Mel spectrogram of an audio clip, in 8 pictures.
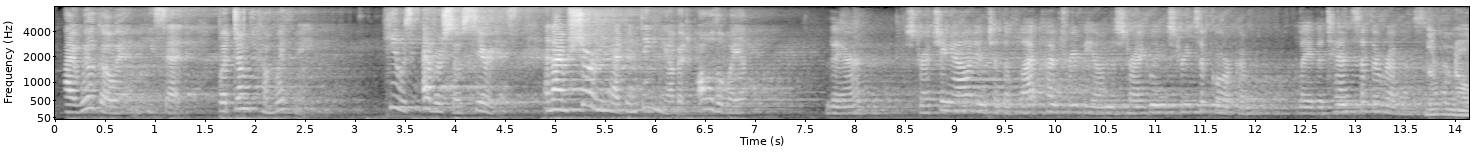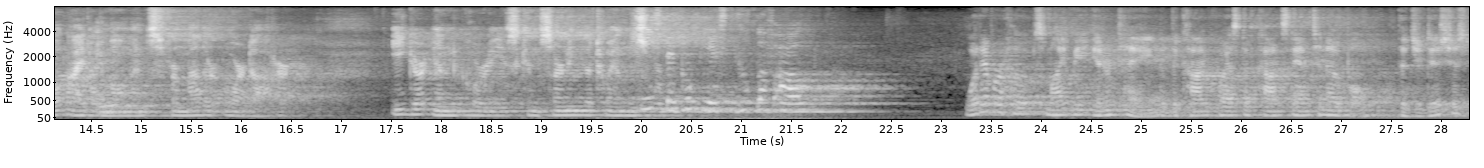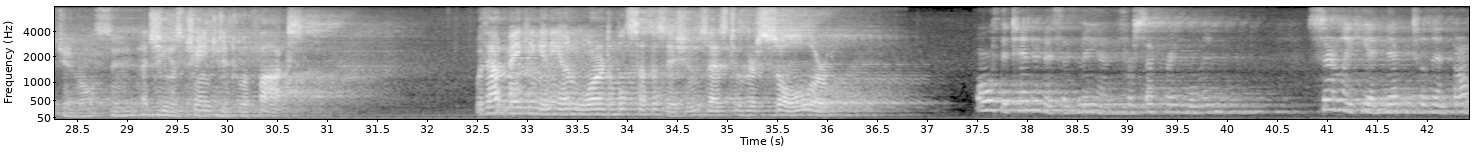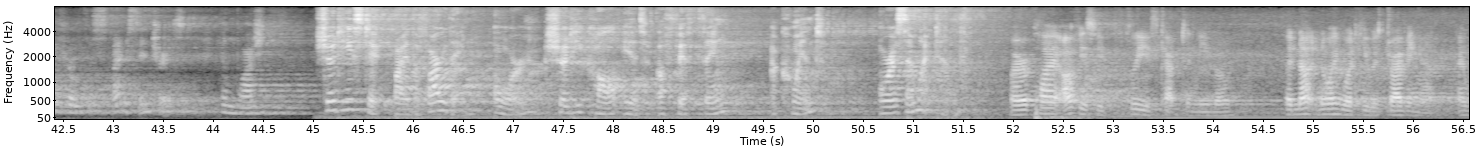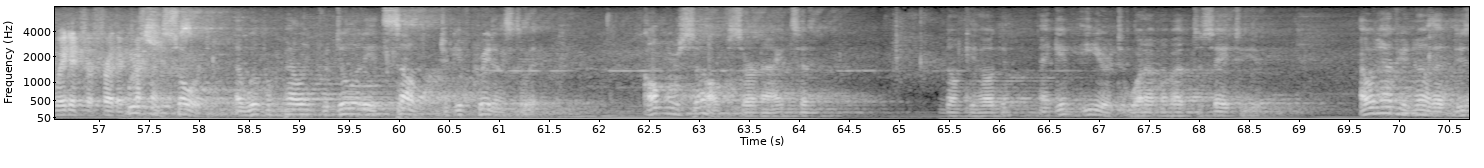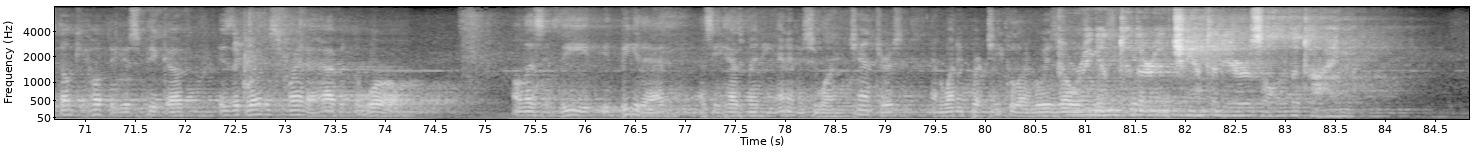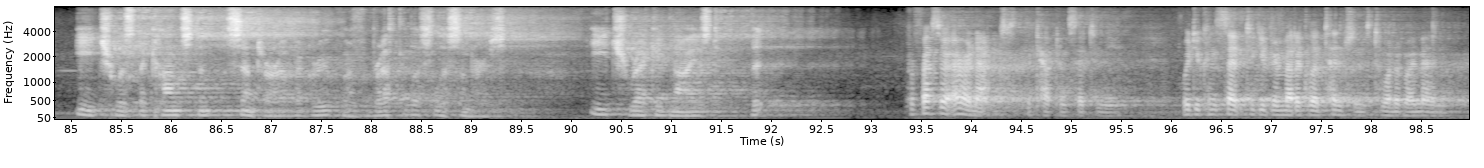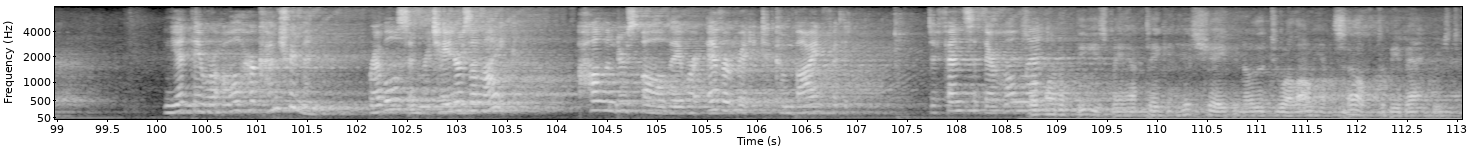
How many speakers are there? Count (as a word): ten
